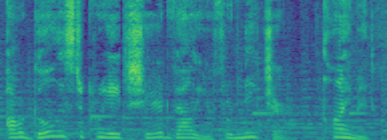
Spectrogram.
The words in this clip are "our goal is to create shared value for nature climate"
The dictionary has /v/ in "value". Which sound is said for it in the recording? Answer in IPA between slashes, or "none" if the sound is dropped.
/v/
